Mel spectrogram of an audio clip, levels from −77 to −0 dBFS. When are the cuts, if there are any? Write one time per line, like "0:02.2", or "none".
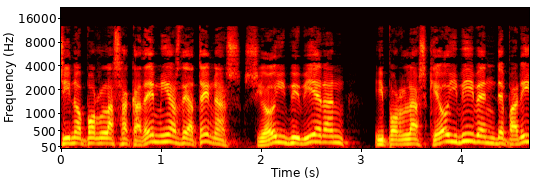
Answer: none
